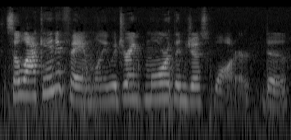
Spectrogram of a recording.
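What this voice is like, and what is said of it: Put-on Southern accent. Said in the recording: “I'm gonna read this in a southern accent, because this reads southern”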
